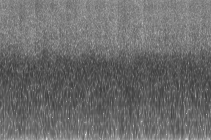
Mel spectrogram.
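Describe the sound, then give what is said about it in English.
A debate audience claps for the debaters steadily, a dense wash of applause that stays loud and even from start to finish with no voices breaking through. “And can I get a round of applause for our wonderful debaters?”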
